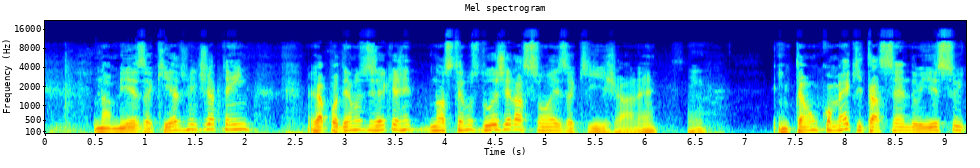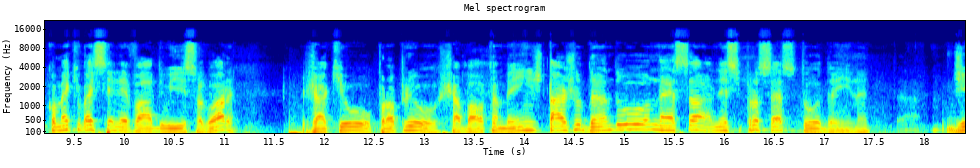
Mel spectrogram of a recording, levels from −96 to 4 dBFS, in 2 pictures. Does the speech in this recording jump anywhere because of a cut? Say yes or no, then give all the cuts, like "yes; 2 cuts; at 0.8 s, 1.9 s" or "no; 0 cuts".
yes; 1 cut; at 8.0 s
